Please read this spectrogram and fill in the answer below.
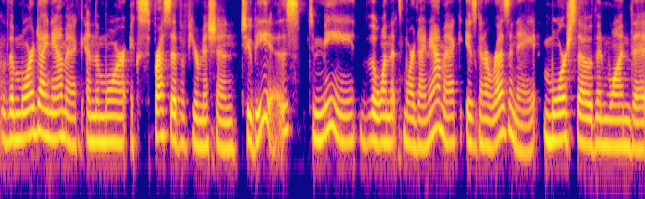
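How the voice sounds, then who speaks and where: Against a quiet background, a woman with a normal speaking voice talks fairly slowly at a fairly low pitch, her pitch varying in an ordinary way. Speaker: podcast host, creative agency owner. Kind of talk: brand strategy work session.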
